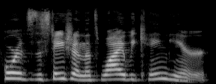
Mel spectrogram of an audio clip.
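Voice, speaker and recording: A woman's voice: fairly high pitch, animated, normal speed, pushed and bright. A woman talking casually, partly in character, as a player in a tabletop roleplaying game.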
